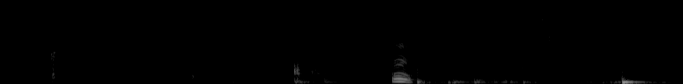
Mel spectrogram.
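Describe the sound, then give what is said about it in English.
Sipping espresso from a cup: a faint clink, then a short wet slurp and swallowing noises, with a soft thud near the end. “We move on to Johnny Winfield's comment after I sip some espresso”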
